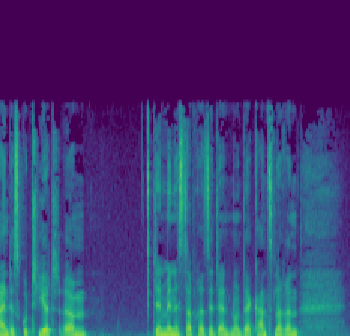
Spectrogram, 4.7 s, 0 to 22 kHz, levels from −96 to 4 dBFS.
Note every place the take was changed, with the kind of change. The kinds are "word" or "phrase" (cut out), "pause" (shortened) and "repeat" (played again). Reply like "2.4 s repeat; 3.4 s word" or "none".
2.0 s word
